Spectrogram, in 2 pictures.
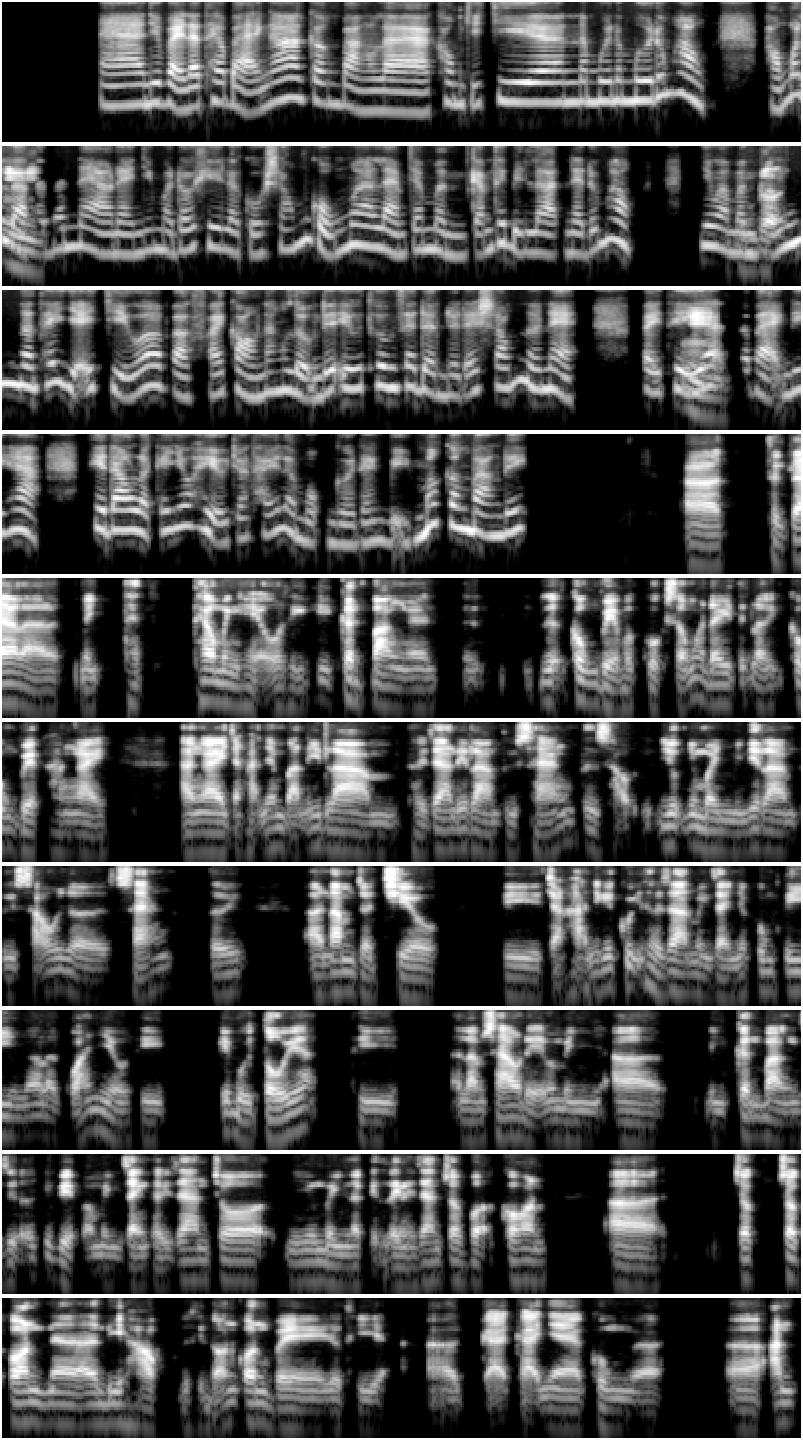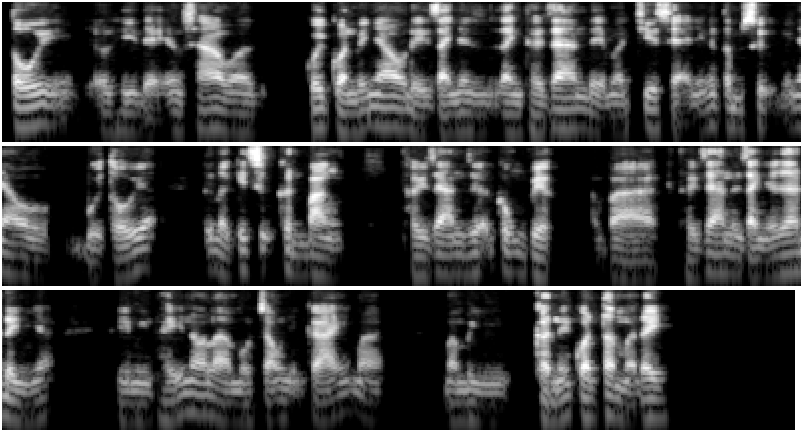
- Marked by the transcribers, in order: none
- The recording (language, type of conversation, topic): Vietnamese, podcast, Bạn đánh giá cân bằng giữa công việc và cuộc sống như thế nào?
